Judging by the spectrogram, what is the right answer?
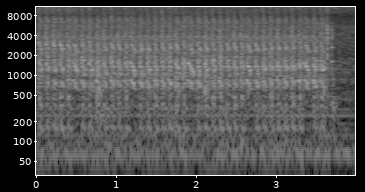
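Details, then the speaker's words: Truck restarted after its oil was poured out, cranked to build oil pressure: rhythmic starter cranking about four beats a second for several seconds, never catching. "Now, crank it. Crank it to a build pressure. It won't fire."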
